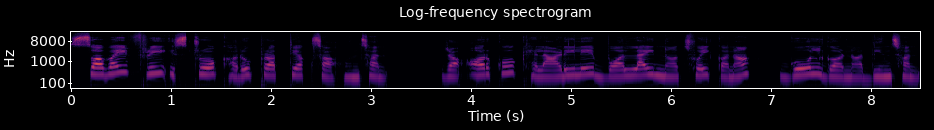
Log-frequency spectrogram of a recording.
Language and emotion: Nepali, neutral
